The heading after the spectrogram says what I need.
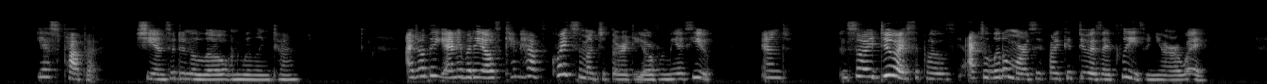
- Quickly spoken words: Yes, fast, 220 wpm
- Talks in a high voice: Yes, very high, 270 Hz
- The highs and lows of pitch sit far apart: Yes, wide, 6.4 semitones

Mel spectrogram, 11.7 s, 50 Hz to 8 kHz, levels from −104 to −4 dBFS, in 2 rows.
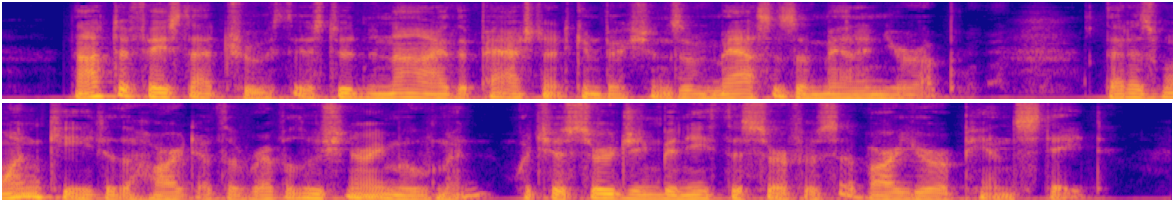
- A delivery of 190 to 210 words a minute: Yes, average, 195 wpm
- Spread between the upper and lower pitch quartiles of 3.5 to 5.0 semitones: No, average, 3.0 semitones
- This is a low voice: Yes, low, 110 Hz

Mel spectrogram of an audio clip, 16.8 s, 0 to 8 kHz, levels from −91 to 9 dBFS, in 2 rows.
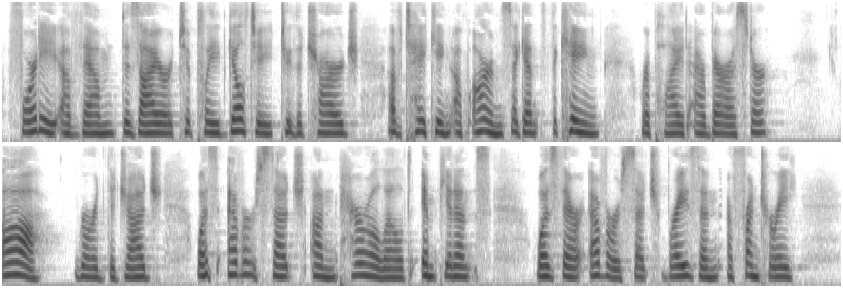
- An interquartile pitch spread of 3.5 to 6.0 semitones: No, narrow, 2.5 semitones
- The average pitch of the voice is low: No, high, 210 Hz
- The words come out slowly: Yes, slow, 125 wpm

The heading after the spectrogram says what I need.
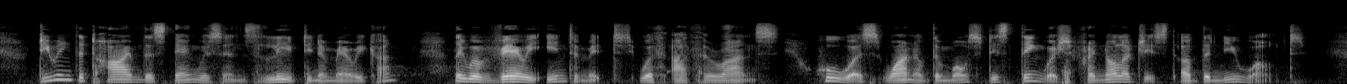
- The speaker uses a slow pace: Yes, slow, 120 wpm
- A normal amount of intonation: Yes, average, 4.5 semitones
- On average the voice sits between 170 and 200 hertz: No, low, 105 Hz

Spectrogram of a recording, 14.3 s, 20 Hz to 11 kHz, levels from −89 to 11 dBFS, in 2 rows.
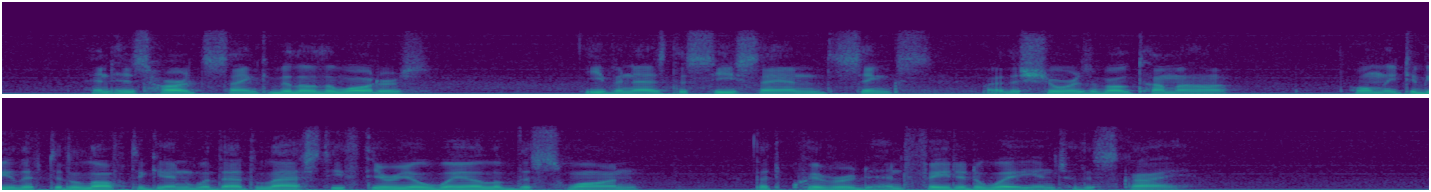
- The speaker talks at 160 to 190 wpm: Yes, average, 170 wpm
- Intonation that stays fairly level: Yes, narrow, 1.6 semitones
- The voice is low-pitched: Yes, very low, 95 Hz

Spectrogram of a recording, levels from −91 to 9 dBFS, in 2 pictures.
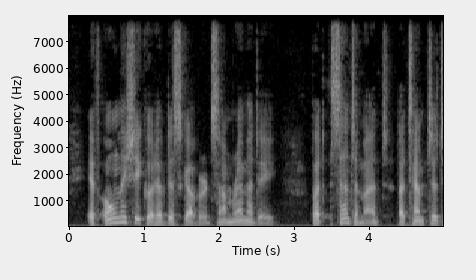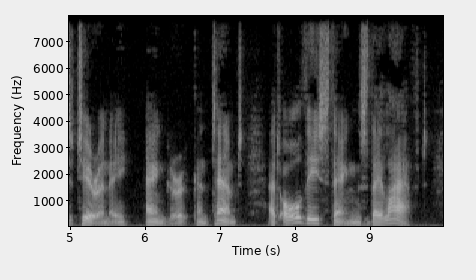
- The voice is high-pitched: No, low, 120 Hz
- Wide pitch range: Yes, wide, 7.9 semitones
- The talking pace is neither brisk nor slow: No, slow, 120 wpm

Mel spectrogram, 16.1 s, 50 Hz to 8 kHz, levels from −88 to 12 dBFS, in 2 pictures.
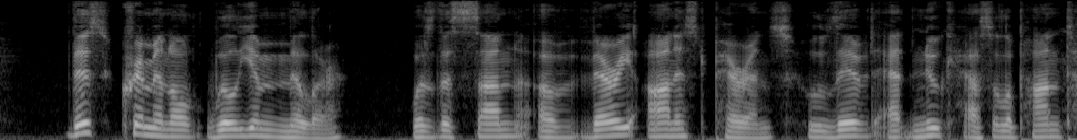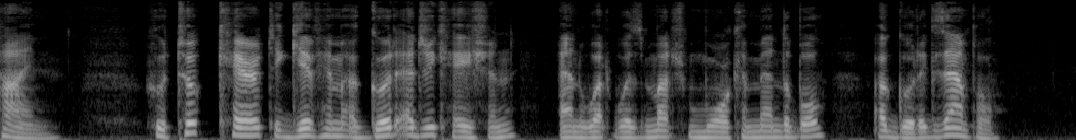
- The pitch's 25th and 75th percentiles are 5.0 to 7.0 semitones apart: No, average, 3.7 semitones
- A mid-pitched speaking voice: No, low, 125 Hz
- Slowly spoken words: Yes, slow, 130 wpm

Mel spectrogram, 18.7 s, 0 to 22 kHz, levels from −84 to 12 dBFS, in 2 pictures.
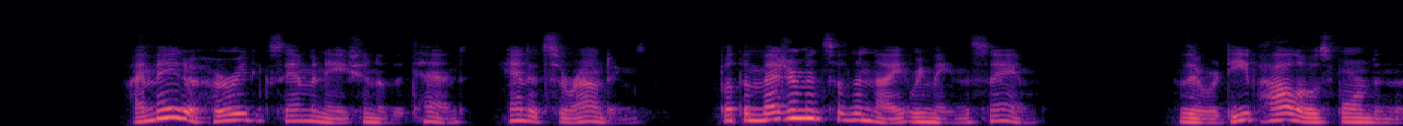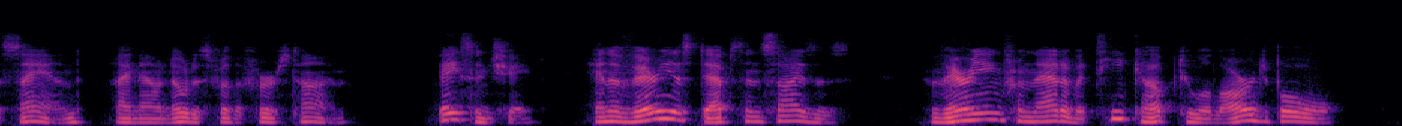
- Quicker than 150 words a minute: Yes, average, 170 wpm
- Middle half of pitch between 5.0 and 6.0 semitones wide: Yes, wide, 5.6 semitones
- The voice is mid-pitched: Yes, medium, 145 Hz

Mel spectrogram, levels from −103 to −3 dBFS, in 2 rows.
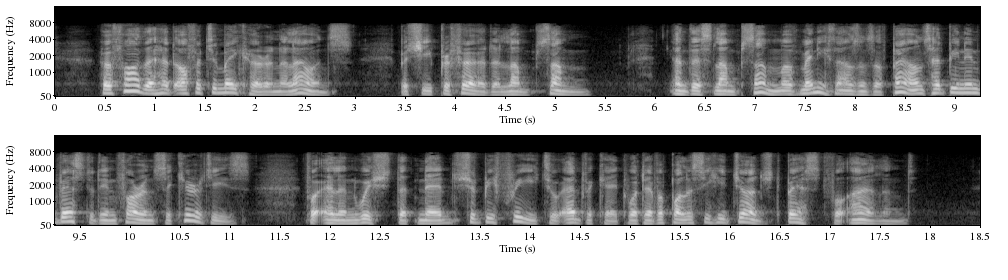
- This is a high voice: No, low, 125 Hz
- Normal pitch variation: No, wide, 6.1 semitones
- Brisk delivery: No, average, 150 wpm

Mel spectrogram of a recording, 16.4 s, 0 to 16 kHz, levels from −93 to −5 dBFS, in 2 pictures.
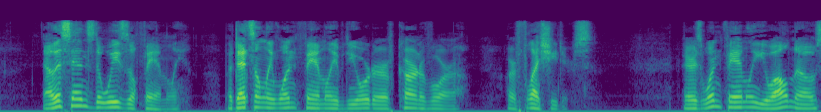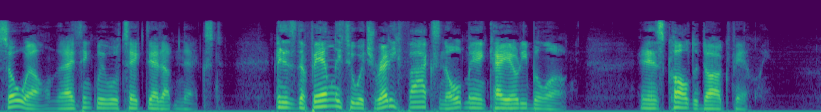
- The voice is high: No, medium, 140 Hz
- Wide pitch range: No, average, 4.3 semitones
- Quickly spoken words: Yes, fast, 210 wpm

